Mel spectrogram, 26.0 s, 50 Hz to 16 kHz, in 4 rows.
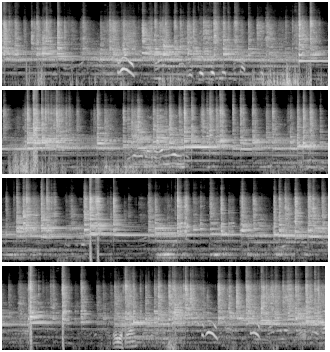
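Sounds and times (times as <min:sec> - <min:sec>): temple bells clanging: 0:00.0 - 0:26.0.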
